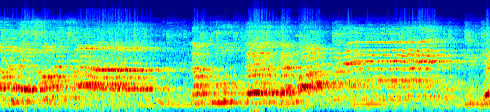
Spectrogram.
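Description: A woman singing a Vietnamese song live into a handheld microphone with musical accompaniment, holding long notes.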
